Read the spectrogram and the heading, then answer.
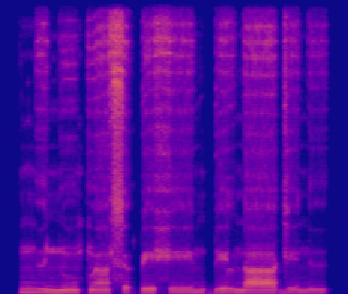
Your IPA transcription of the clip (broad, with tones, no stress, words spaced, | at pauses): ŋɨ˦˨ɲũ˨˦kʷã˧ sə˨ k͡pe˧heː˨mɡ͡be˧lnaː˦ ɡe˨nɨ˧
